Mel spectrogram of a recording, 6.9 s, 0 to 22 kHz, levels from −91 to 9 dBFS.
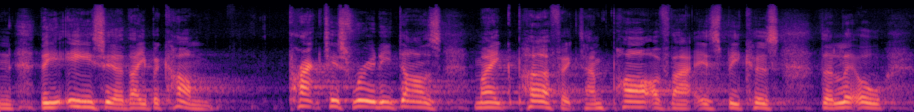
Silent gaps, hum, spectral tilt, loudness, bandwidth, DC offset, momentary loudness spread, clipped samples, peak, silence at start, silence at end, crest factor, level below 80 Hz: none; none; -5.5 dB/octave; -20 LUFS; 18 kHz; under 0.1%; 9 LU; under 0.1%; -4 dBFS; 0 s; 0 s; 16 dB; -70 dBFS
